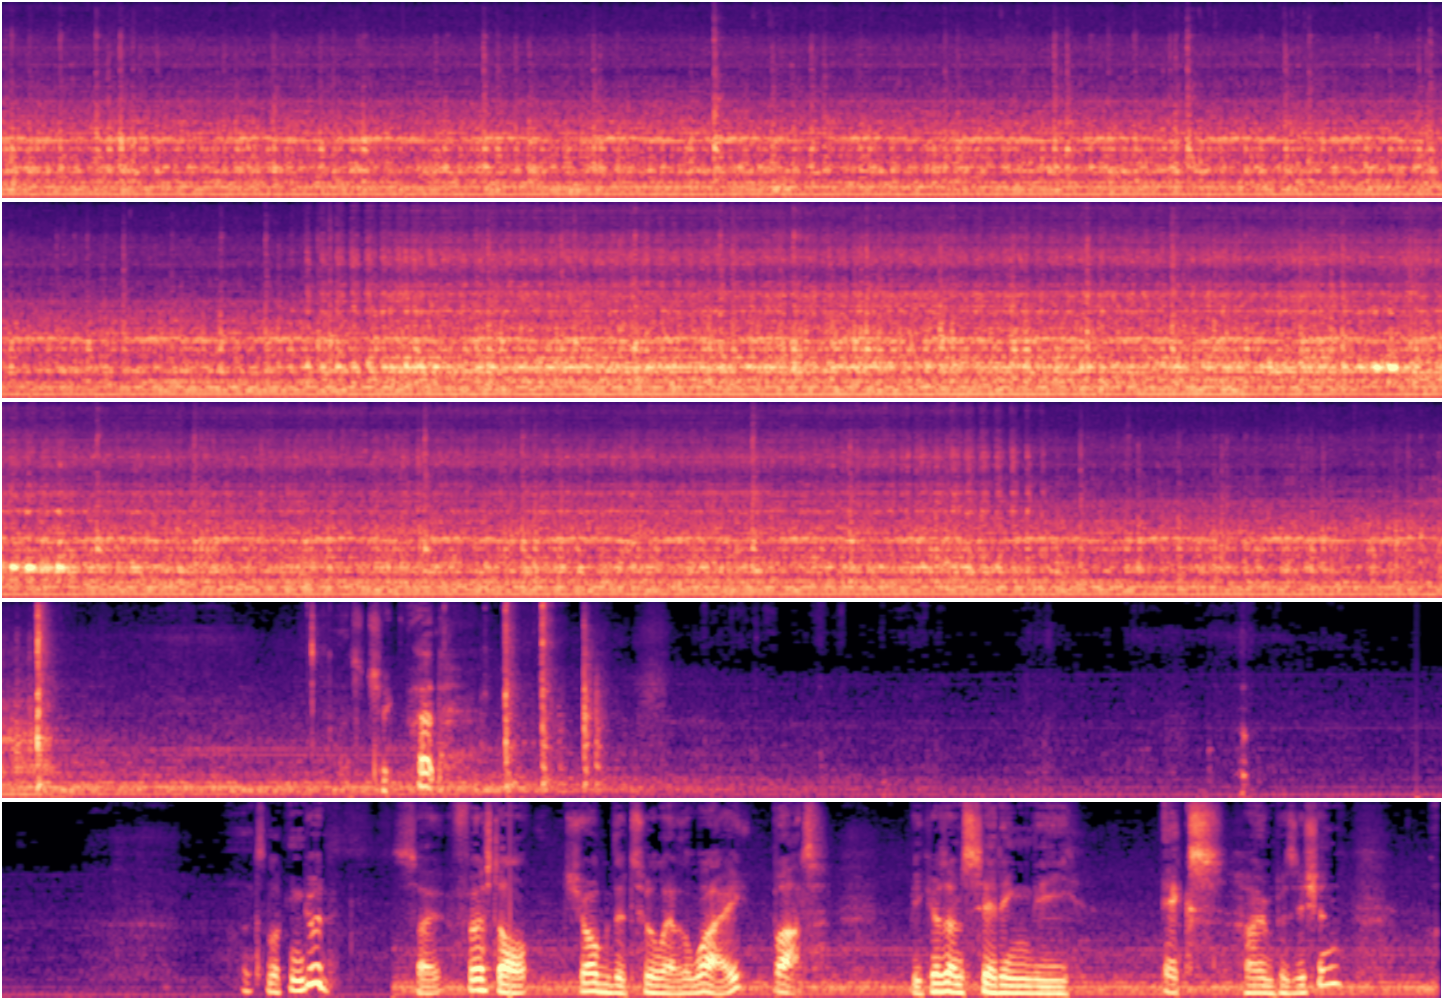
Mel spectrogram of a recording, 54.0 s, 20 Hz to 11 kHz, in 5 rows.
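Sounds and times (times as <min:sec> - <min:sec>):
lathe cutting metal: 0:12.4 - 0:32.7.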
